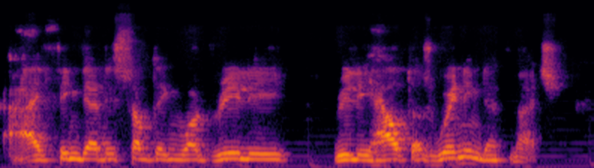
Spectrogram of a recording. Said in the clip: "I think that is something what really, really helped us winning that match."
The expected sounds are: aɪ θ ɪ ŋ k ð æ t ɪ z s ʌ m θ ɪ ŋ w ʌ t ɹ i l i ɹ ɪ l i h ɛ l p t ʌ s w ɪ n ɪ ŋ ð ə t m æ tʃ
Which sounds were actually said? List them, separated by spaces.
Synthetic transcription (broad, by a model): aɪ θ ɪ ŋ k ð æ t ɪ z s ʌ m θ ɪ ŋ w ʌ t ɹ i l i ɹ ɪ l i h ɛ l p t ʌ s w ɪ n ɪ ŋ ð ə t m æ tʃ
